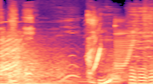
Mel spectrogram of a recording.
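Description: Cartoon sound effects: springy, boing-like pitch glides, one rising at the start and another just past halfway, over light background music.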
